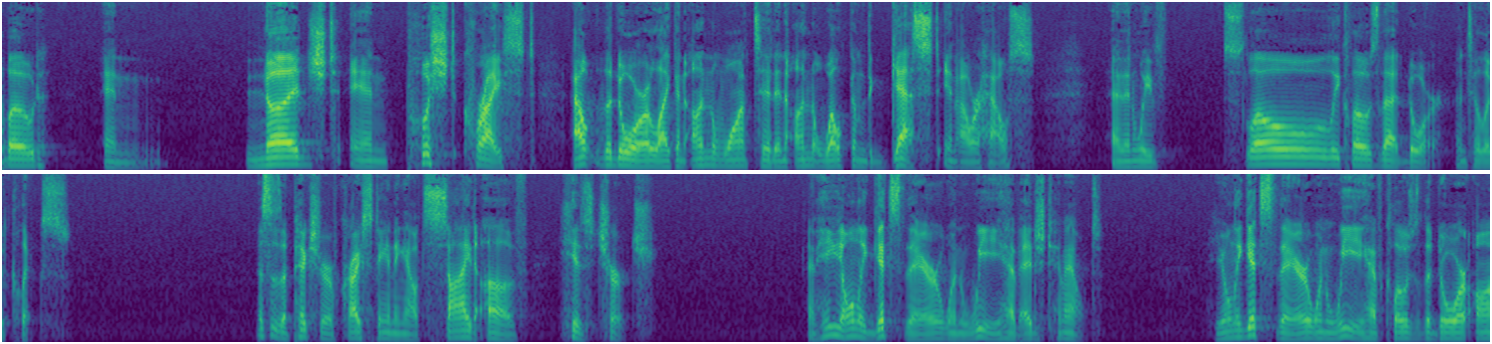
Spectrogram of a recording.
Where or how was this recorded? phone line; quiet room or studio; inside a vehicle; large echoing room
large echoing room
